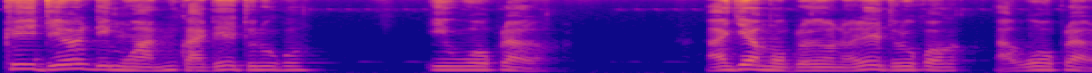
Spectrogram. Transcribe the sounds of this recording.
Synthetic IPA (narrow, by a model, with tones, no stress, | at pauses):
ki˦i˦de˧˦ɔ˦le˧˨mũ˨a˨nũ˨˦ka˨de˨˦˨do˧lo˧˦kɔ˧ | i˧wɔː˧˦˧ku˦la˨lɔ˨ | a˨˦d͡ʒɛ˦˨mɔ̃˨ɡlɔ˨ɲɔ̃˨nɔ̃˨leː˦˨do˧lo˧kɔ˧ | a̰˨wɔː˦ku˦a˧˨l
